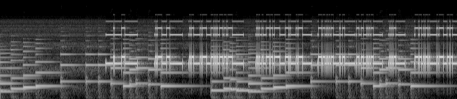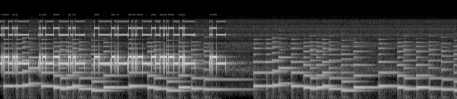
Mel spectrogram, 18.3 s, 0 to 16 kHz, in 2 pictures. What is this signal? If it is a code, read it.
TTY/TDD text telephone tones (45.45 baud Baudot), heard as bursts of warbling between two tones, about 400 Hz shift, 1600 Hz centre. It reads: MEMBER OF THE SWISS DELEGATION TO THE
